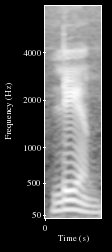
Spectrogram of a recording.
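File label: "ling", pinyin, Mandarin Chinese, fourth tone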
